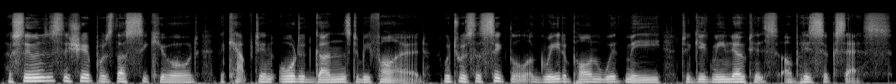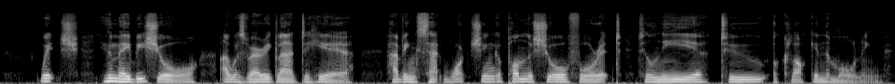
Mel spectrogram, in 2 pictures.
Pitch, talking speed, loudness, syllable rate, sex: 115 Hz, 190 wpm, -18 LUFS, 4.8 syllables/s, male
